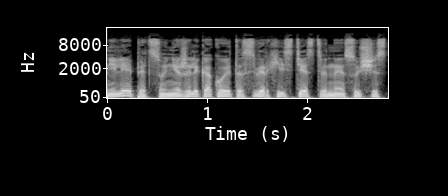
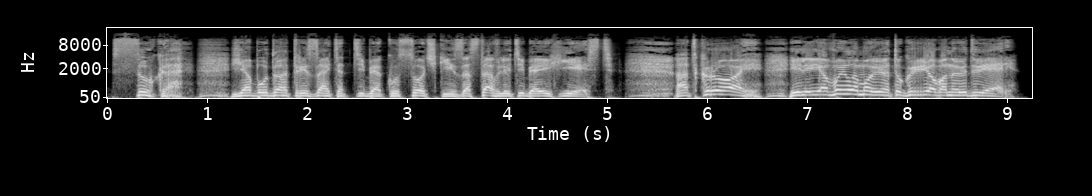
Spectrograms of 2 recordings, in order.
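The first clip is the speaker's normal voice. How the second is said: furious shout; 9 semitones higher than usual. Acted. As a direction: bellow threats at the door. Stranger raging at the door.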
